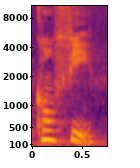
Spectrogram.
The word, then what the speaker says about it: confit: Yeah, confit. – Confit. – Yeah, so the T is actually silent.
